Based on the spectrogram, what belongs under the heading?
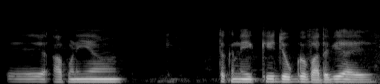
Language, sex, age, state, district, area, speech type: Punjabi, male, 18-30, Punjab, Fatehgarh Sahib, rural, spontaneous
